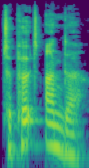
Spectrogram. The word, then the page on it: to put under: British English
